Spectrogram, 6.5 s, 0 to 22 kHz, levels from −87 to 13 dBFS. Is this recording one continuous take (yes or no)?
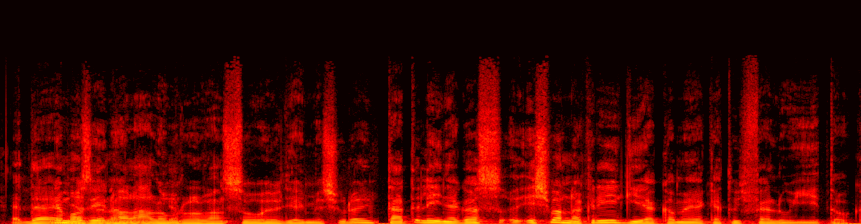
yes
